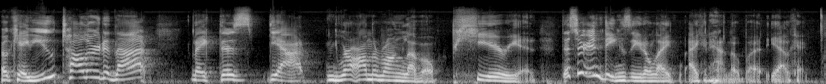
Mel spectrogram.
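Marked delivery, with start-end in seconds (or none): none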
